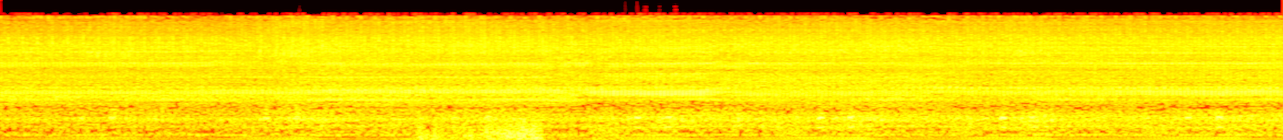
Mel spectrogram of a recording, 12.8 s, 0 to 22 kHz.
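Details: Skoda Octavia 1.8 TSI, engine built Feb 2012, 17,000 km, mostly highway, no oil consumption: dry, hissing shuffle over steady idle, appearing cold a couple of minutes after start, lasting 3-5 minutes, rising in frequency over time; source unknown.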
